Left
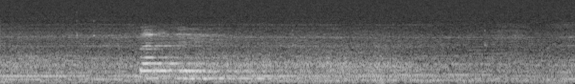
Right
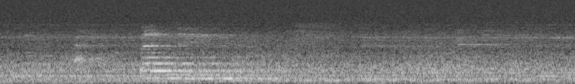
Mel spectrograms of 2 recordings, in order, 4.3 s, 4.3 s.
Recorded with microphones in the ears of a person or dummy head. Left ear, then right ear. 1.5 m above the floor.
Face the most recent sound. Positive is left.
turn(degrees=75)  # may be behind; listen again after turning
